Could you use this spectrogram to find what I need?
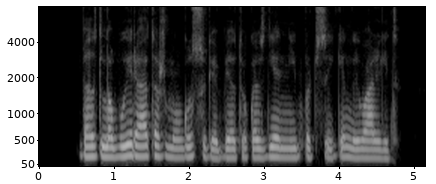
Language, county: Lithuanian, Tauragė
